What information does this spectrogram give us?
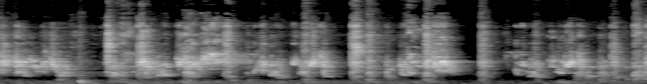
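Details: Pet budgies produce grating, squawky chirps in irregular bursts about once a second, with short quiet gaps between phrases.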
